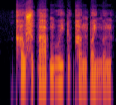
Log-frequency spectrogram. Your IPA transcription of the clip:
kʰ ɐ˥ w s ɵ˨˥ t̚ aː˨˥ p̚ ŋ uː˥ j p ɵ˥ t̚ h ɐ˨˧ ŋ p ɐ˨˧ j ŋ ɵ˧ n

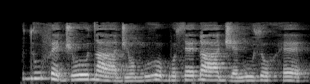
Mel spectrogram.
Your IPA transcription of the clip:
d u˦ f ɛ˨ d͡ʒ oː˦ d aː˨ d͡ʒ ɔ̃˨ m u˦ ɣ o˧ b o˧ s ɛ˦ ɗ aː˦ d͡ʒ ɛ˨˦ ŋ u˨˦ z o˧ h ɛ˦˨

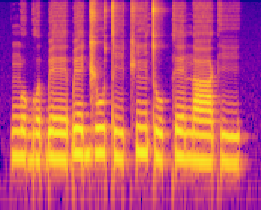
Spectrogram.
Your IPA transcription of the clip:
ŋ ʊ˨ ɡʷ ɪ˨ ɓ eː˨ ɓ e˦ d͡ʒ u˦ t i˨ t͡ʃ ĩ˦ t u˨ k e˦ n aː˦ k i˦

